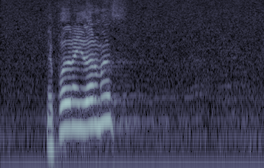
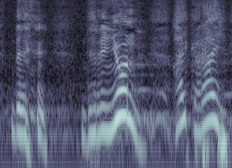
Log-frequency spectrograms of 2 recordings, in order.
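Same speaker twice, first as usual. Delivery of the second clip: lo dice entre risas; riéndose; 5 dB louder, slower than usual. Real, not acted. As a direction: suelta la palabra riéndose. Bromea sobre el diagnóstico. (bromea ante la congregación, riéndose)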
